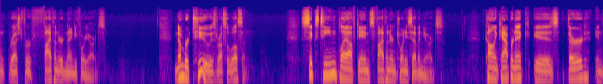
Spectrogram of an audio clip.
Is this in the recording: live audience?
no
